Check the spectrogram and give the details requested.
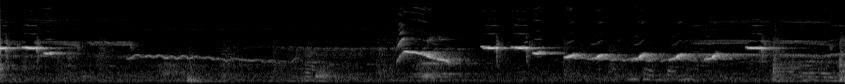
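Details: Caged laughingthrush from Vietnam in forest-voice song: bright whistles, a long wavering descending trill, a sharp upward sweep, then a rhythmic series of rising whistled phrases repeated about three times a second.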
